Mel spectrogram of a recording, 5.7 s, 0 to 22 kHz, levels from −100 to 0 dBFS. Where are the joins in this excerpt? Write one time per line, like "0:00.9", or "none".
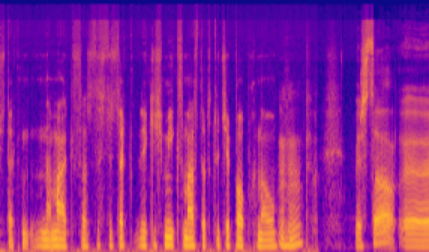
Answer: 0:04.1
